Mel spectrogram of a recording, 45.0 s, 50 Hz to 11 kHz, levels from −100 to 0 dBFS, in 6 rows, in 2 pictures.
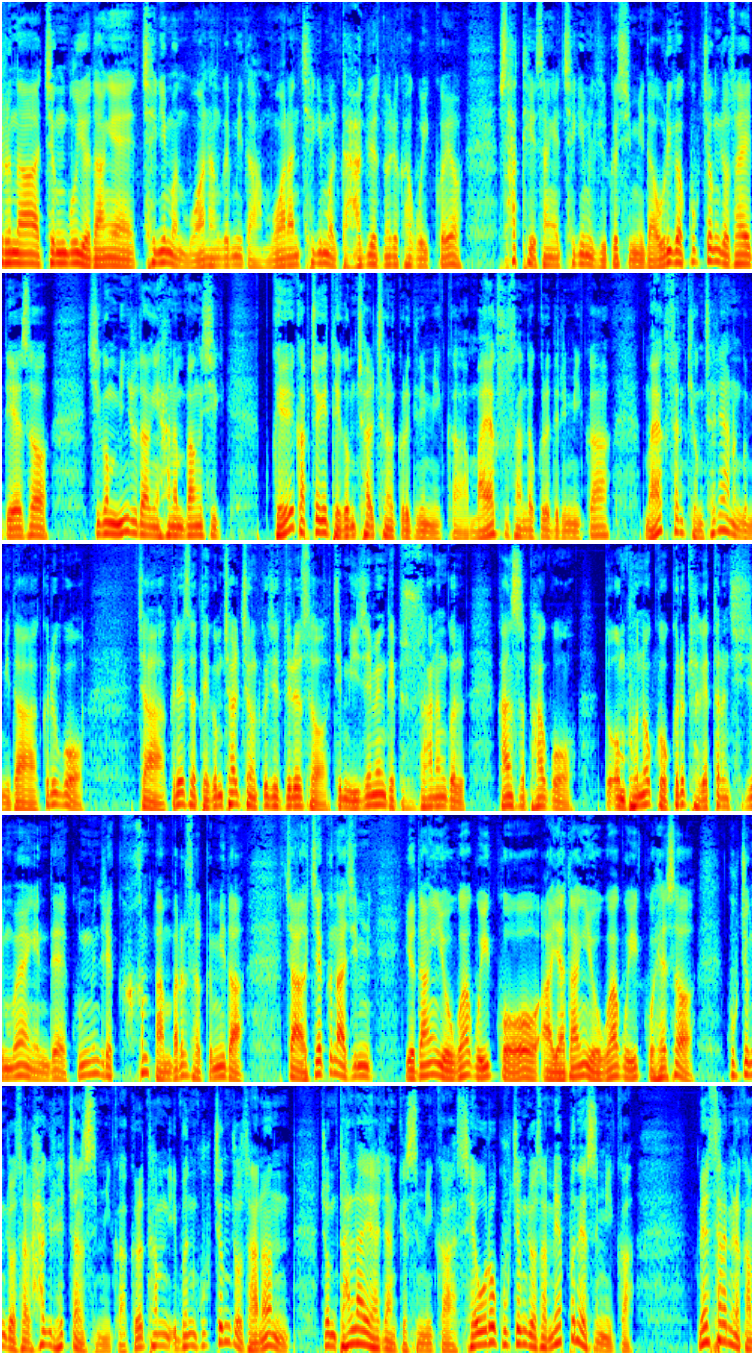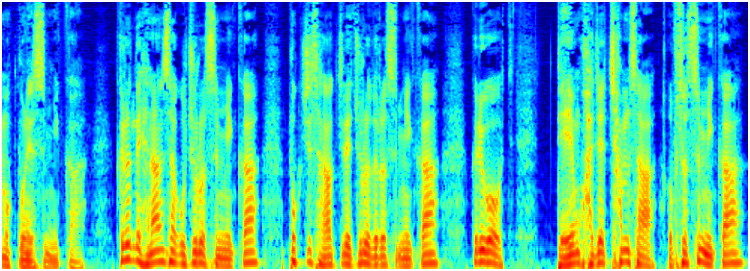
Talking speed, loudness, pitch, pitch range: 405 characters per minute, -16 LUFS, 110 Hz, 95-130 Hz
